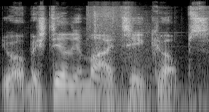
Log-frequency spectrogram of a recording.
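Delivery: put-on tough London accent. Speaker wishes he could sound like Danny Dyer: Danny Dyer London accent. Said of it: "that tough London sort of accent they have".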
